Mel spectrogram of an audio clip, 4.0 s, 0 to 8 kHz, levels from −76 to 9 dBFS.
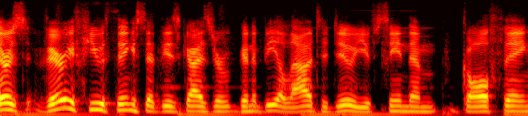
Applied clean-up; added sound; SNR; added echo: neural mask model DeepFilterNet 3.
